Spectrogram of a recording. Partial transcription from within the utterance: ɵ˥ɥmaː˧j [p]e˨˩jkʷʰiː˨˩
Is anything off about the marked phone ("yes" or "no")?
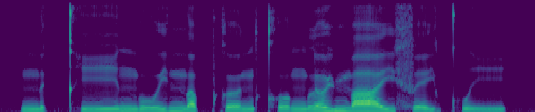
yes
